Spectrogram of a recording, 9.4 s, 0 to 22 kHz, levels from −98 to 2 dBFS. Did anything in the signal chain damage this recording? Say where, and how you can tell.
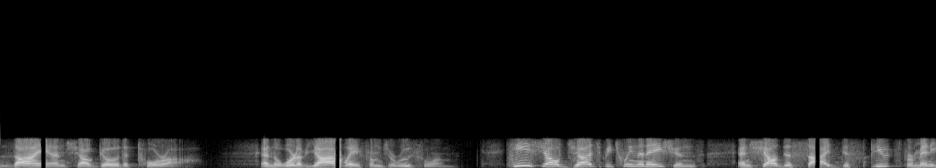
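Yes. Packet loss on an ADPCM call at the network stage: a few packets (60 ms of audio) were lost at 0.40 s before "shall go the", at 3.34 s after "and the word of", and at 8.14 s after "the nations and shall". Silence filled each gap, leaving hard-edged holes. The G.726 decoder's predictor and step size then drifted from the sender's, so speech returns distorted for a moment before it resyncs.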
